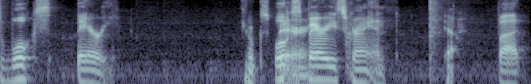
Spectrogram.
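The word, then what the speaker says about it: Wilkes-Barre: there was a shirt that I loved it's wols bear like the animal wols Berry like the fruit or wols bar like a like a alcohol bar and and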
